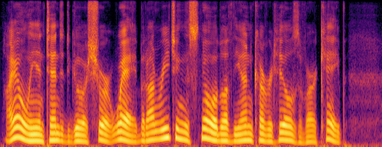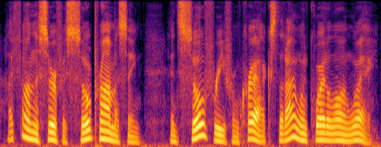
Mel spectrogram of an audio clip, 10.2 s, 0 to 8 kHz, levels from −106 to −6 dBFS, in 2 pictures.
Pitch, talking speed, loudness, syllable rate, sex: 140 Hz, 225 wpm, -16 LUFS, 5.7 syllables/s, male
